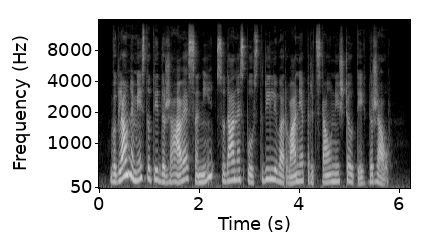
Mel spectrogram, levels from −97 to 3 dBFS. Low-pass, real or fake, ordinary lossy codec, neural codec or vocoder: 14.4 kHz; real; none; none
